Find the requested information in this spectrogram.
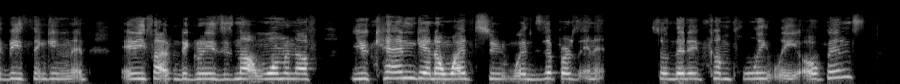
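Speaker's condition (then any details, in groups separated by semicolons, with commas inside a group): Spastic quadriplegic cerebral palsy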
